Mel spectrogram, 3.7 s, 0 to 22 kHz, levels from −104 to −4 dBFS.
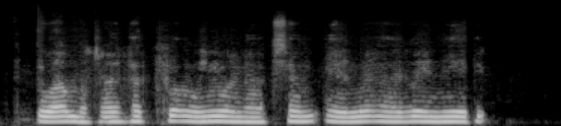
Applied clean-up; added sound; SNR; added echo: neural mask model DeepFilterNet 3.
